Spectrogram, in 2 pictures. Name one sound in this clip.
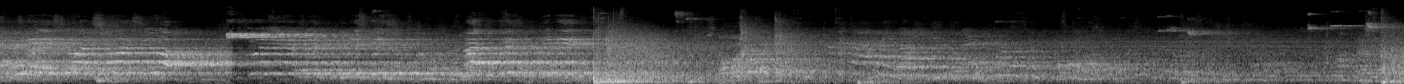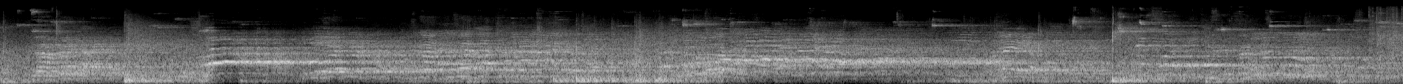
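Women players shout to each other in an echoing indoor hall.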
